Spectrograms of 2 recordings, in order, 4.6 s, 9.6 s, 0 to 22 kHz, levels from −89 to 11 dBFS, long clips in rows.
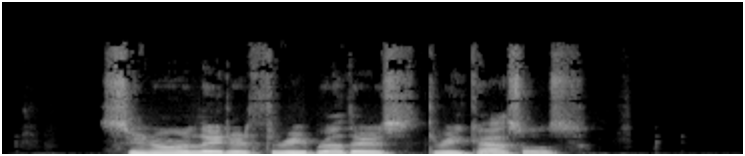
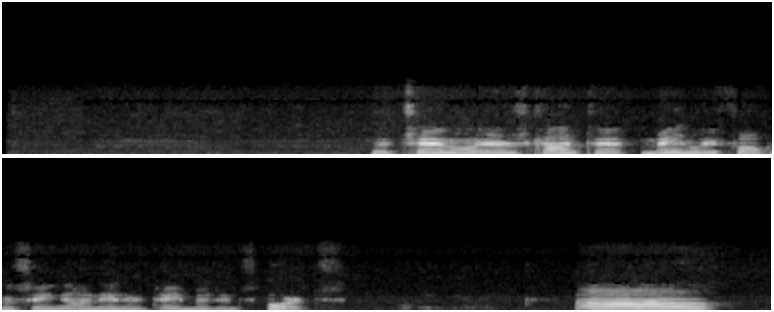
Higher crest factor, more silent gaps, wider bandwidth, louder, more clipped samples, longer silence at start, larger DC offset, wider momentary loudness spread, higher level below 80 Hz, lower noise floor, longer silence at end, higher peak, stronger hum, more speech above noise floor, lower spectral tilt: about the same, 16 dB vs 20 dB; neither; first, 16 kHz vs 9.6 kHz; about the same, -18 LUFS vs -19 LUFS; neither; second, 0.65 s vs 2.3 s; neither; second, 10 LU vs 19 LU; first, -60 dBFS vs -66 dBFS; first, -79 dBFS vs -68 dBFS; first, 1.05 s vs 0.4 s; second, -4 dBFS vs 0 dBFS; neither; first, 61 dB vs 49 dB; about the same, -6.5 dB/octave vs -5.5 dB/octave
